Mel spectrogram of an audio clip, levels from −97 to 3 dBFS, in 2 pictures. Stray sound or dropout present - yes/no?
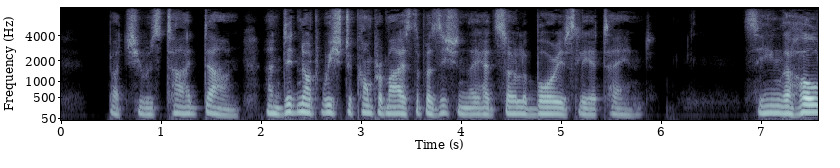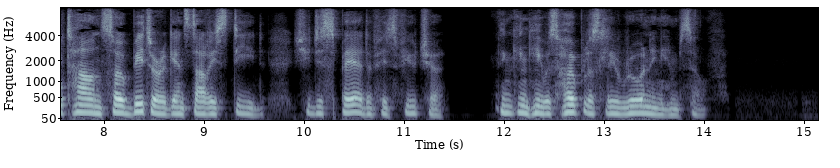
no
